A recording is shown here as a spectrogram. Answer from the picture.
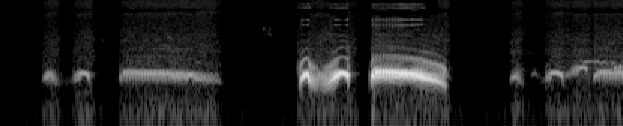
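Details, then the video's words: Spotted dove kept as a lure bird to call in wild doves. Soft short notes and a level coo lead into a wavering double note and a loud falling coo, then quiet notes resume. "Cara Pikat Tekukur memanggil Burung Liar,Bẫy cu gáy bằng mồi trồn"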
